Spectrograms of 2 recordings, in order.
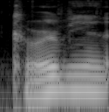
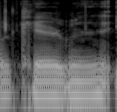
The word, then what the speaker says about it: Caribbean: Listen, it's pronounced either Caribbean or Caribbean. Either one you say is correct.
